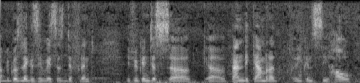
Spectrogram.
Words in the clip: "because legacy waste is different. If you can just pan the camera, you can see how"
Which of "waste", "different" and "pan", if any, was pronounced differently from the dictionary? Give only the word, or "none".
waste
